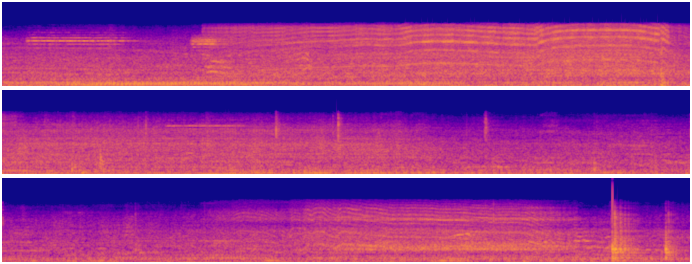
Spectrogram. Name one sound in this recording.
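A cordless drill whirs in bursts, its pitch rising and falling as it bores into wood.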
